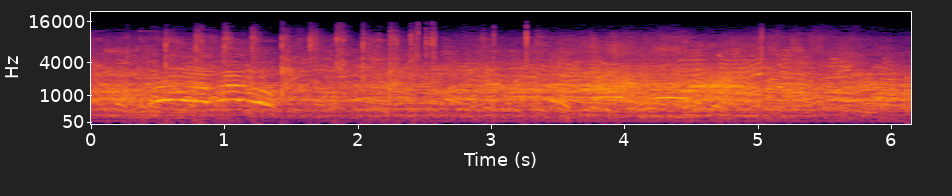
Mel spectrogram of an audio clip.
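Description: Several people shouting and cheering at once, excited high-pitched voices, as a team celebrates a goal, with a few sharp claps about two seconds in.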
